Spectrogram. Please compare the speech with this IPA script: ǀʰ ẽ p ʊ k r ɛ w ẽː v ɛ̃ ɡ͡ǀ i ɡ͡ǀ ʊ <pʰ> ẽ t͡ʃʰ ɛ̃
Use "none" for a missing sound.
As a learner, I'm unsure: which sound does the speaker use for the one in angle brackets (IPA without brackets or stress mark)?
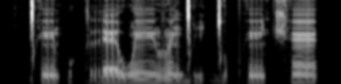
pʰ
